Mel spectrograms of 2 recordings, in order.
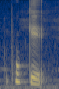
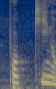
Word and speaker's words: poke: そのポケはハワイ語寄りの発音ちょっとローマ字みたいな感じなんですけどポッキーの方はアメリカ英語から来ているみたいです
